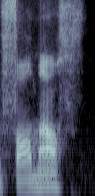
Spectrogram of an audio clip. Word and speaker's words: Falmouth: They play against, so this is a Massachusetts school where I don't really know the pronunciation of this one. Falmouth.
